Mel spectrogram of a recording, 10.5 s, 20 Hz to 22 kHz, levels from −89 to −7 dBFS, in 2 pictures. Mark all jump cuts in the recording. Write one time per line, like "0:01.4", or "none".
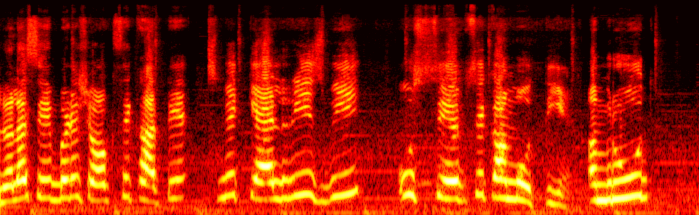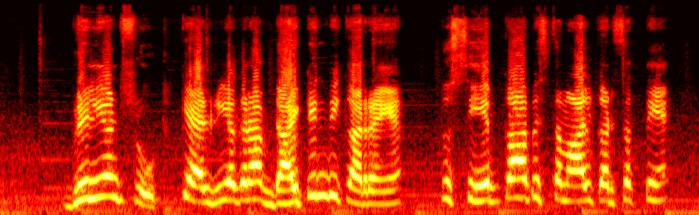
0:01.5
0:04.2
0:06.6

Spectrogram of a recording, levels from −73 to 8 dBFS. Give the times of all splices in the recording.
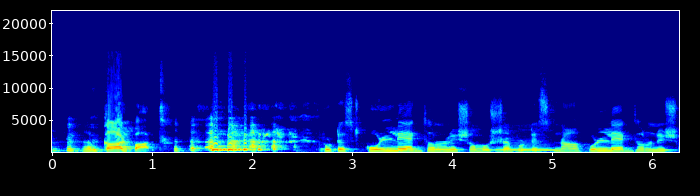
0:02.7

